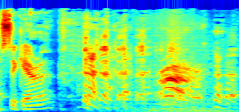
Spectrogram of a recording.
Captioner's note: growls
